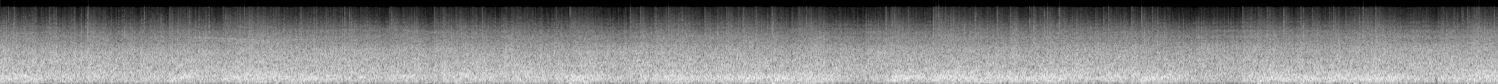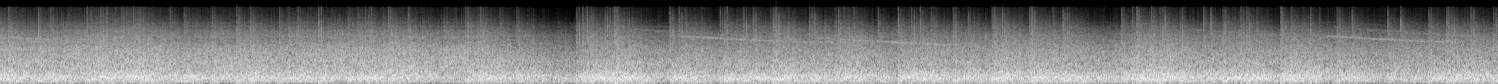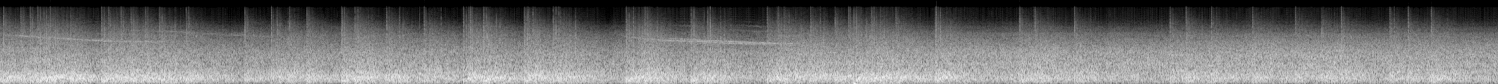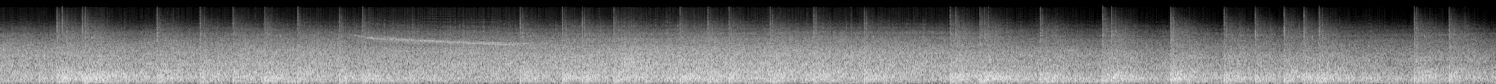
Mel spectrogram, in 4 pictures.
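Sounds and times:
fireworks and firecrackers: 0.0s - 59.9s
whistling fireworks: 0.0s - 59.9s.

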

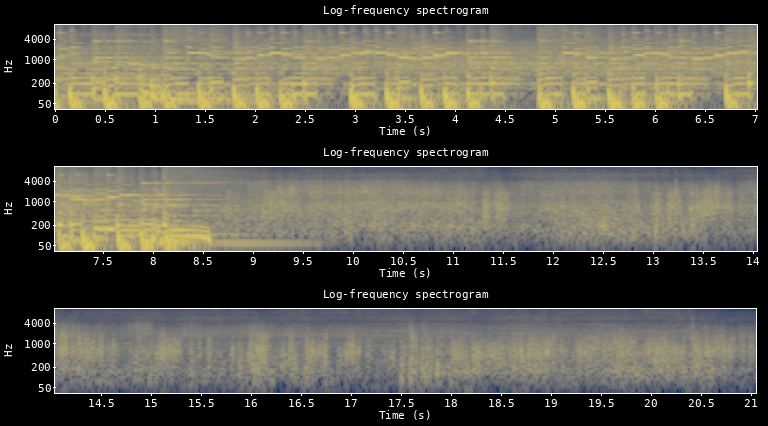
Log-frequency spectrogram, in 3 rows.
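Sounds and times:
jet engines rushing: 0.0s - 21.0s
wind buffeting microphone: 0.0s - 21.0s.

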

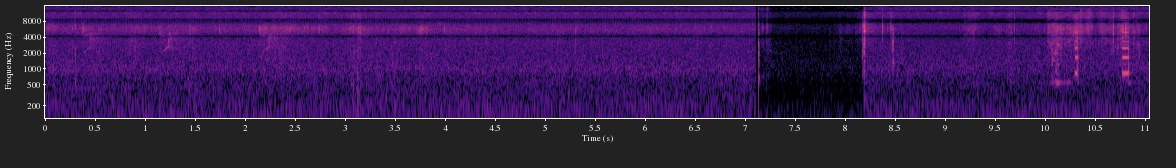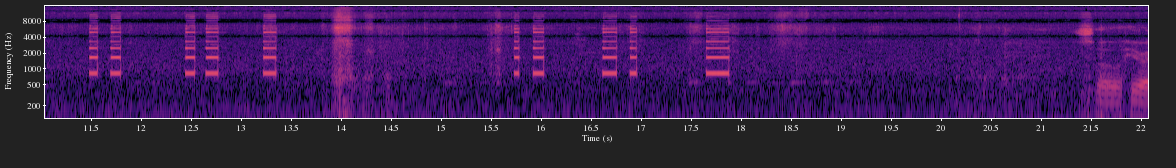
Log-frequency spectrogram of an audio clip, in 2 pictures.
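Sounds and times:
metal detector beeping: 10.2s - 11.8s, 12.4s - 13.4s, 15.7s - 17.0s, 17.6s - 18.0s.

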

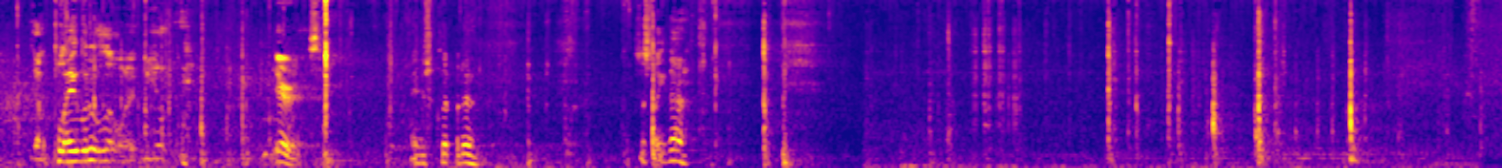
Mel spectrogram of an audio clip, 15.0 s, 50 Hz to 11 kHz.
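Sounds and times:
hard plastic clicks and knocks: 4.8s - 14.0s.

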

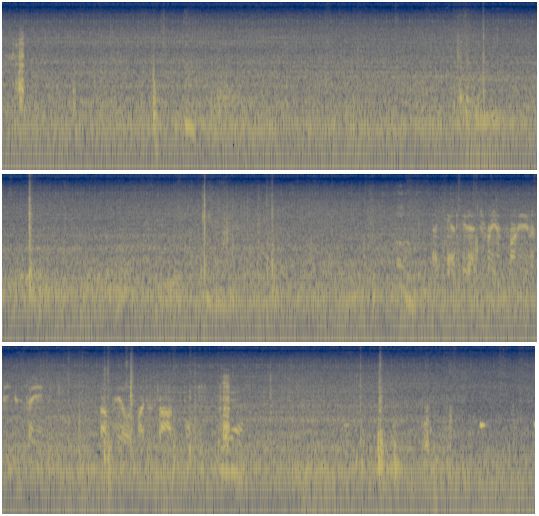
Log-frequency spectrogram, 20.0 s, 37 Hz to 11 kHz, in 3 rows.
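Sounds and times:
low engine running: 0.0s - 20.0s
vehicle knocks and clicks: 1.8s - 2.2s, 7.0s - 7.3s, 9.2s - 10.2s, 14.1s - 16.0s, 17.8s - 19.2s.

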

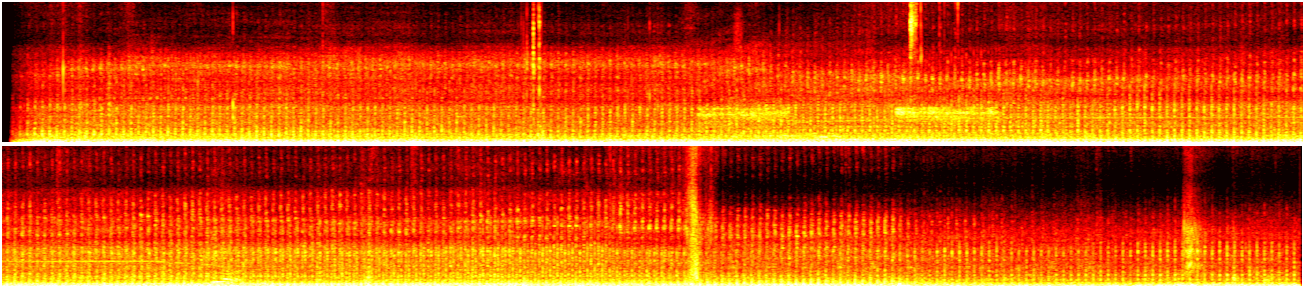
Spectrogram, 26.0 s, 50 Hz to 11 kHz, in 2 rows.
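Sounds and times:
boat engine chugging: 0.2s - 26.0s
short high-pitched tones: 7.0s - 10.5s.

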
